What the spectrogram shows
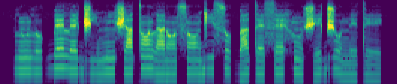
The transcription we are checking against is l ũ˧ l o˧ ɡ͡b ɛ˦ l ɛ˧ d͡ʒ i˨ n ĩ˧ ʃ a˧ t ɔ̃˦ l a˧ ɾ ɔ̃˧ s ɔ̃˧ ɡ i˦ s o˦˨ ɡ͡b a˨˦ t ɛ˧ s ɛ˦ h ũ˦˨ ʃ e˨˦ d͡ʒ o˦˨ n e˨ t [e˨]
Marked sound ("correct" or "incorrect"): correct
